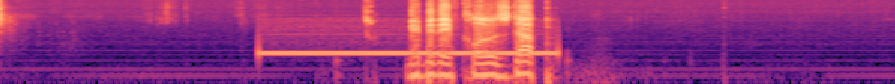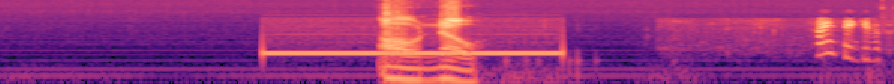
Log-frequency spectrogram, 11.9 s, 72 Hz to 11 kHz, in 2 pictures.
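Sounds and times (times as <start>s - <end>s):
telephone line click: 1.8s - 2.7s
telephone dial tone while dialing a call: 1.8s - 3.7s, 7.8s - 8.6s, 9.2s - 9.8s
speech: 2.8s - 3.8s.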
